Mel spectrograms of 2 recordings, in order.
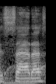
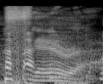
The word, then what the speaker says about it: Sarah: Pero bueno, Yami, cuéntanos de este epic fail y que no se dice Sara, se dice Sarah.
